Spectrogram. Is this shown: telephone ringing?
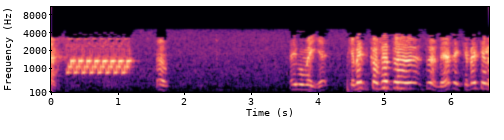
yes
